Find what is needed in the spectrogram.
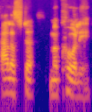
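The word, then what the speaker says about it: Alastair Macaulay: works and if you want to check the pronunciation of my name it's alistair macaulay but when i visited india it was a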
